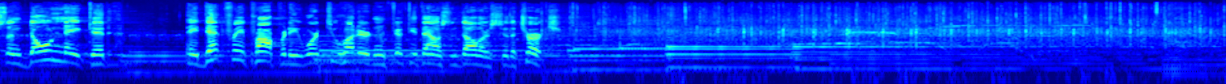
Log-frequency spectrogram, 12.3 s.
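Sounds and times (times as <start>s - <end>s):
speech: 0.0s - 6.0s
audience applause: 5.3s - 12.2s.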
